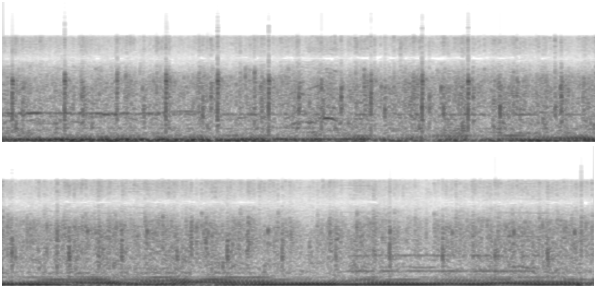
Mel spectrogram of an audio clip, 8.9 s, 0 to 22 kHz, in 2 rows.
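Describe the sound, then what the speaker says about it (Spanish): A church congregation gives sustained applause during a worship service, a loud, thick roar of clapping and crowd noise over a low rumbling musical bed, continuous throughout. "Dale 10 segundos de aplauso al Señor que trae el Espíritu Santo"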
